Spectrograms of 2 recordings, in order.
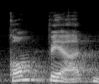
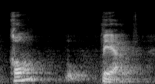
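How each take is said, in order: First: Said in the usual way. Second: কম্পেয়ার slowly, as two separate syllables with a gap; split into syllables. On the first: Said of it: "এই শব্দটি উচ্চারণ করতে গেলে দুটি syllable". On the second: Shown as a demonstration. Teacher showing students the two syllables, কম্পেয়ার said slowly in two parts. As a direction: break কম্পেয়ার after its first syllable, drawing it out. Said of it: "দুটি syllable পাওয়া যায়".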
